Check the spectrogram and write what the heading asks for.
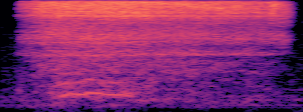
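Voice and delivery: long unvoiced hiss on S; drawn-out s like a snake. Shown as a demonstration. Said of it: "Just like a snake".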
